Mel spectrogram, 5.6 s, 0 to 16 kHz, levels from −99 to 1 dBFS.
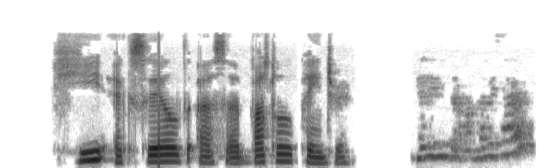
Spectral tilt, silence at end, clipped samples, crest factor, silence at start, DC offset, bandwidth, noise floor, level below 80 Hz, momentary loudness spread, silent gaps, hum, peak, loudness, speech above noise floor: -5.5 dB/octave; 0.25 s; under 0.1%; 20 dB; 0.55 s; under 0.1%; 7.8 kHz; under -90 dBFS; -60 dBFS; 20 LU; 3.56-4.10 s; none; -2 dBFS; -20 LUFS; over 69 dB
